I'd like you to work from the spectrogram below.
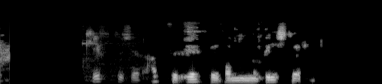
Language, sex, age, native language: Icelandic, male, 40-49, Icelandic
